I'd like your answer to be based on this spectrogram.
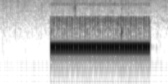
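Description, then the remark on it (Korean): A single telephone ringback tone of an outgoing call that goes unanswered, one steady electronic buzz lasting about a second, clear, sounding alone with no voices around it. “아, 받아야 되는데.”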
